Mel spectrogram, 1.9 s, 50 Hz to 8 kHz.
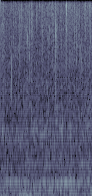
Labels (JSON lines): {"label": "biophony, midshipman", "recorder": "SoundTrap 500"}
